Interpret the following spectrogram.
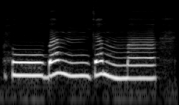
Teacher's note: Pada ayat 20, huban jamma, terdapat hukum bacaan ikhfa karena berharokat fathah tanwin bertemu huruf jim, cara membacanya samar dengan dengung dan ditahan selama 3 harokat. Dan terdapat bacaan mad iwad karena mim berharokat fathah tanwin dan di wakof dibaca panjang 2, 4, atau 5 harokat.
